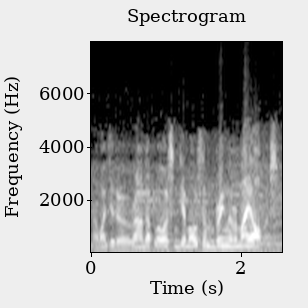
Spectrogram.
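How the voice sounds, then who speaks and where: A man's voice: mid-range voice, rapid-fire, dull audio, lightly acted. A man playing a hot-tempered, stubborn middle-aged newspaper editor in 1940s radio style, blustering and emphatic. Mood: defiant. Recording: noisy old radio recording.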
